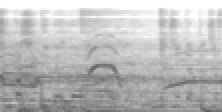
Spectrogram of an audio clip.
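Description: Live K-pop concert music recorded from within the audience: heavy drum and bass hits under a male singer's amplified vocal, with fans screaming. A deep bass note holds for about half a second about a second in.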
